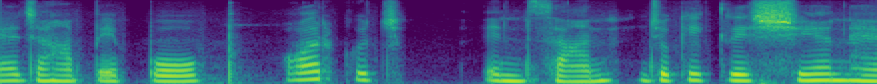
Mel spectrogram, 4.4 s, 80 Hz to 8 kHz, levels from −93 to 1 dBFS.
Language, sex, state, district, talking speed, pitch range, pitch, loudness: Hindi, female, Jharkhand, Palamu, 135 wpm, 190-220 Hz, 210 Hz, -16 LUFS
